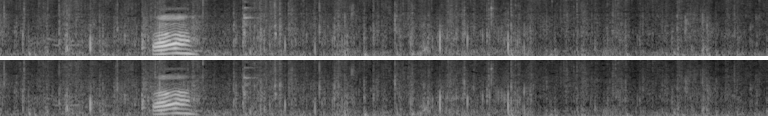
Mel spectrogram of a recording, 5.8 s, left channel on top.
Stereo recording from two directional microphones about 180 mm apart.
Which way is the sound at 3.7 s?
40° left (ahead or behind).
